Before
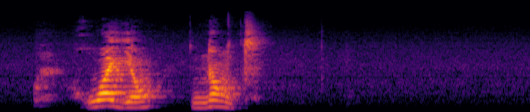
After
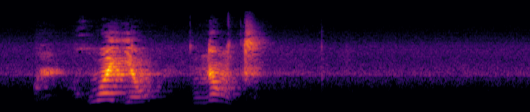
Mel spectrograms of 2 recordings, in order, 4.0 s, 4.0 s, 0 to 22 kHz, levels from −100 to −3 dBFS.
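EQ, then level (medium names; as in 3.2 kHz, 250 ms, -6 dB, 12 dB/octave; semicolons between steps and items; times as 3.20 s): ladder high-pass 1.4 kHz, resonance 80%; peaking EQ 3.6 kHz +10.5 dB 0.93 oct; treble shelf 5.8 kHz +7.5 dB; +4.5 dB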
